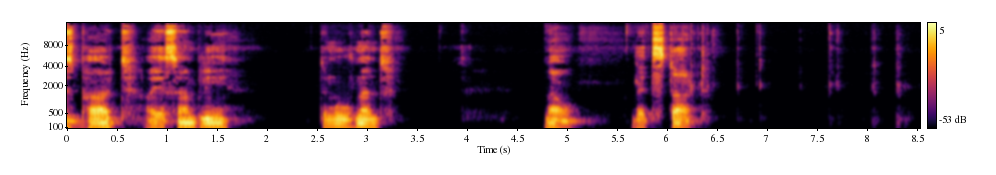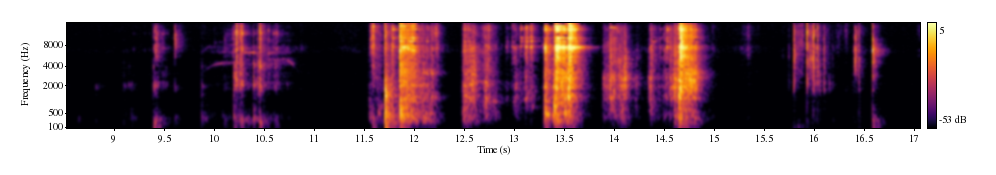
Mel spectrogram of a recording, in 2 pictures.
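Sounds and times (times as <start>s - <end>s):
metal parts clattering: 11.8s - 15.0s
small metal tools clinking: 11.8s - 15.0s.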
